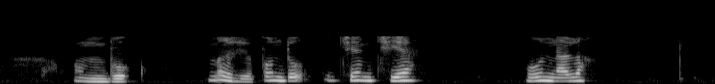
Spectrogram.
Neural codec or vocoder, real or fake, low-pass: codec, 16 kHz, 4 kbps, FunCodec, trained on Chinese and English, 50 frames a second; fake; 3.6 kHz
